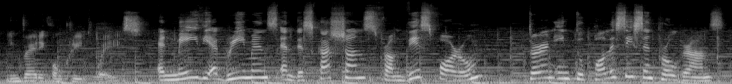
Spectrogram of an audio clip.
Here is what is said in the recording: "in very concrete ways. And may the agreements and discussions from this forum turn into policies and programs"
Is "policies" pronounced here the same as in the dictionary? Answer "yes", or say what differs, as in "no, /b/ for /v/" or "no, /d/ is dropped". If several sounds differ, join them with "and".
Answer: no, /s/ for /z/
